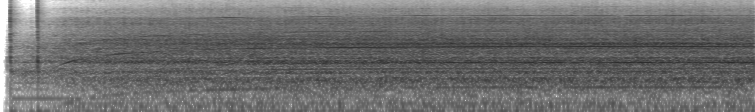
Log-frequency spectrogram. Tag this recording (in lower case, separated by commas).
home sounds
